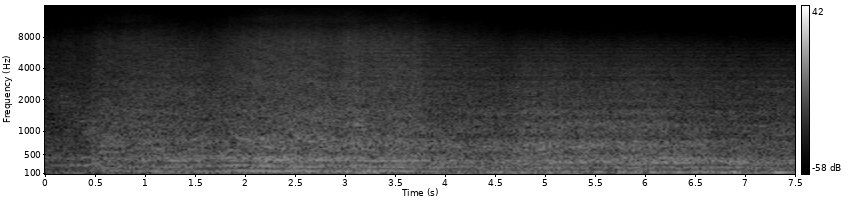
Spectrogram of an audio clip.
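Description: Modified race cars lap Crawford County Speedway on the final lap, their engines a loud, steady roar that swells slightly midway and holds, with no voices over it.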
